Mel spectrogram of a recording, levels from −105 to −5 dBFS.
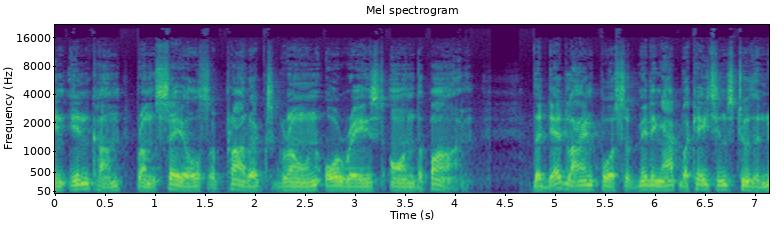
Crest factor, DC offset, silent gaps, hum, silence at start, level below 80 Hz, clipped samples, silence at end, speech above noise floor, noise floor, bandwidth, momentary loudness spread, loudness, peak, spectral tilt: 14 dB; under 0.1%; none; none; 0 s; -56 dBFS; under 0.1%; 0 s; 35 dB; -62 dBFS; 15 kHz; 7 LU; -27 LUFS; -12 dBFS; -4.5 dB/octave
